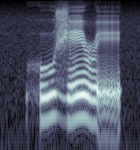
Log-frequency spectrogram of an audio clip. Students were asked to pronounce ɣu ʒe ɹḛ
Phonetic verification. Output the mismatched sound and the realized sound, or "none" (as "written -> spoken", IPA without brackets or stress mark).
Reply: ɣ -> h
